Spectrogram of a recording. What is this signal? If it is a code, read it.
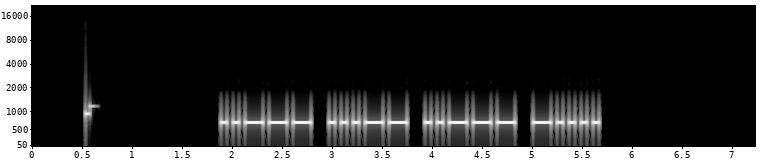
Morse code, heard as a keyed tone, about 20 wpm, 700 Hz. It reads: 2326
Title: Common Cut Numbers - 4-Digit 20wpm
